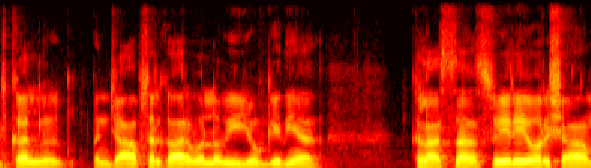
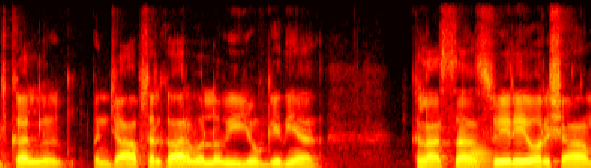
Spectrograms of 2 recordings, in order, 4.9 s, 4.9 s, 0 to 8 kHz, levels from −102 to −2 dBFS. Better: first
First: none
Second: background sound (Brass instrument); 12 dB below the speech

